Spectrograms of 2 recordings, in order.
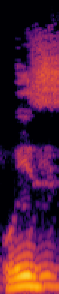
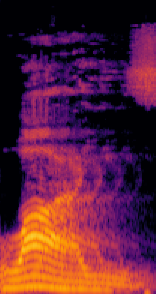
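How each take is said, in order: First: The vowel is a short 'ih' sound. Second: The vowel is a long 'eye' glide. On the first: The speaker calls it wrong. "विज नहीं बोलेंगे" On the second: The speaker calls it right. "बन जाता है वाइज"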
